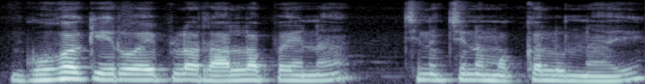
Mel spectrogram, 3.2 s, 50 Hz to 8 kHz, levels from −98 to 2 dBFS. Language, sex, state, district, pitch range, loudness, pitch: Telugu, male, Telangana, Adilabad, 140-160 Hz, -17 LUFS, 150 Hz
